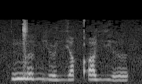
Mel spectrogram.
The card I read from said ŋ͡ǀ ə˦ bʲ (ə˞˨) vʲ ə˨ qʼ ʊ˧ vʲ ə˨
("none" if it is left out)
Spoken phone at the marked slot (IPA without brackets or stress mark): ə˞˨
